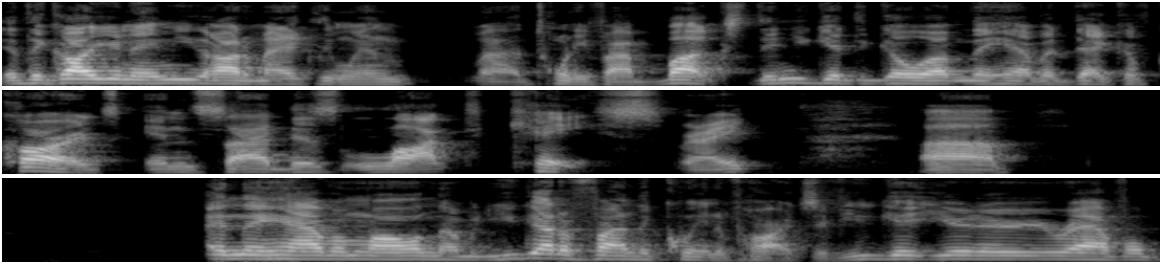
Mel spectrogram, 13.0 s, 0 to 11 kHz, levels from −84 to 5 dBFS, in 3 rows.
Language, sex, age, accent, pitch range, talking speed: English, male, 40-59, American, 105-140 Hz, 225 wpm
